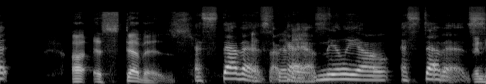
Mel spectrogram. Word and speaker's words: Estevez: how does Rob Lowe say it uh Estevez Estevez okay Emilio Estevez and he's known him literally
